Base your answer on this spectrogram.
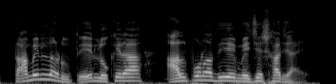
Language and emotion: Bengali, neutral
